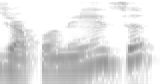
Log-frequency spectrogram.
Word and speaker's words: japonaise: Okay, here z. You have to pronounce. Je suis japonaise.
